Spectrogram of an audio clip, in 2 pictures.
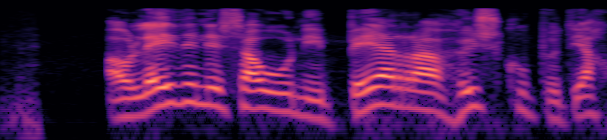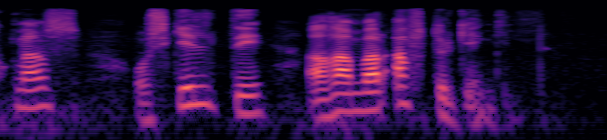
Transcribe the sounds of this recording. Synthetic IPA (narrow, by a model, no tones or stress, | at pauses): awleːjðɪnːɪsaːwhunipɛːɾaɦœɥskʰuːpʏt̪jahknans | ɔɣscɪlt̪ɪ | a̰ðɦanːvaɾʔaft̪ʏɾcejɲcɪn̥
